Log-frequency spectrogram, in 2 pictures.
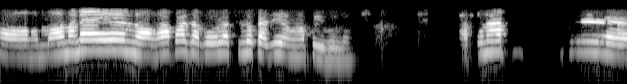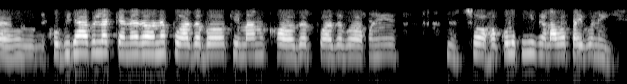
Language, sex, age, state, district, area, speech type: Assamese, female, 30-45, Assam, Nagaon, rural, conversation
